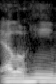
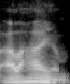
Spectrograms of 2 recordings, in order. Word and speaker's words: Elohim: But God could be Elohim or Elohim, depending on what dialect of Hebrew that you speak.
